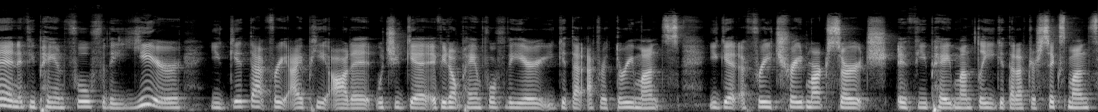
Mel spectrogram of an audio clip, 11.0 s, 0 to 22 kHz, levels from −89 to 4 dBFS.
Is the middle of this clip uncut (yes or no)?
yes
